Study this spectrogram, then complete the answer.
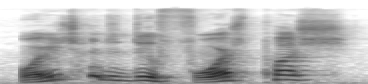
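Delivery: high, scornful mock question; lightly voiced mocking hero. Naruto mocking the weak push.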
